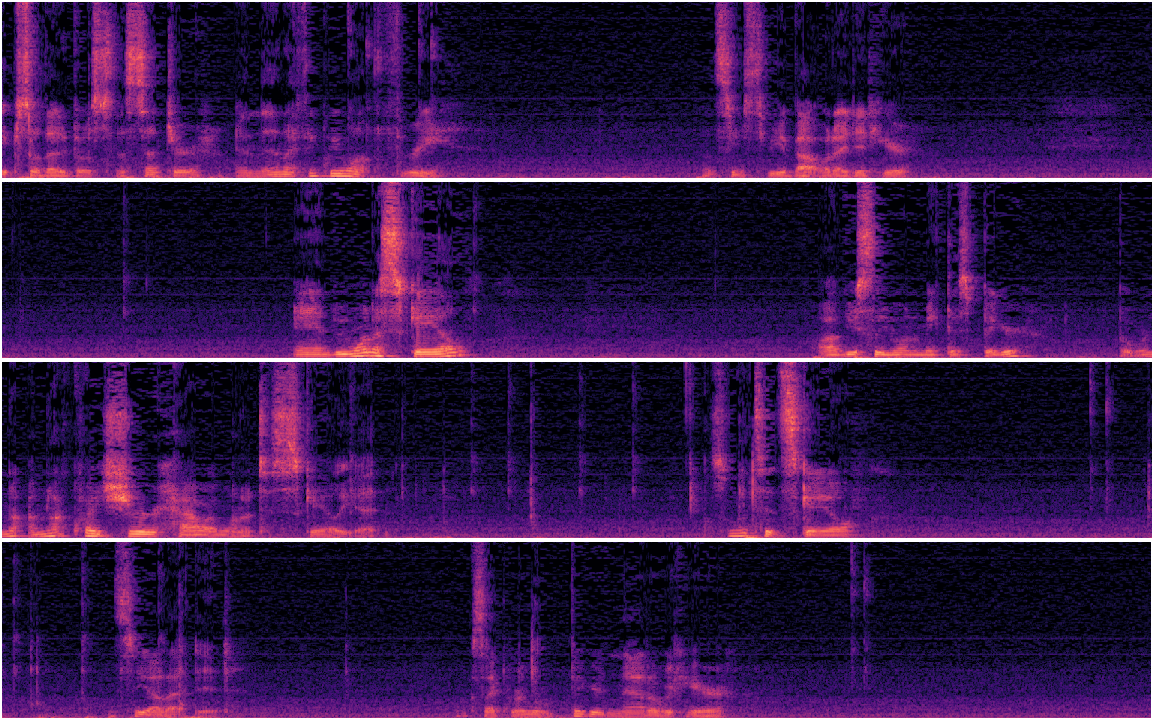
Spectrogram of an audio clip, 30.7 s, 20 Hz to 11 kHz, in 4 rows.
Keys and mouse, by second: 0.1 Escape, 2.2 click, 8.4 middle click, 16.4 middle click, 18.4 alt+middle click, 20.2 s, 22.5 click, 23.0 middle click, 26.4 s, 28.6 click.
